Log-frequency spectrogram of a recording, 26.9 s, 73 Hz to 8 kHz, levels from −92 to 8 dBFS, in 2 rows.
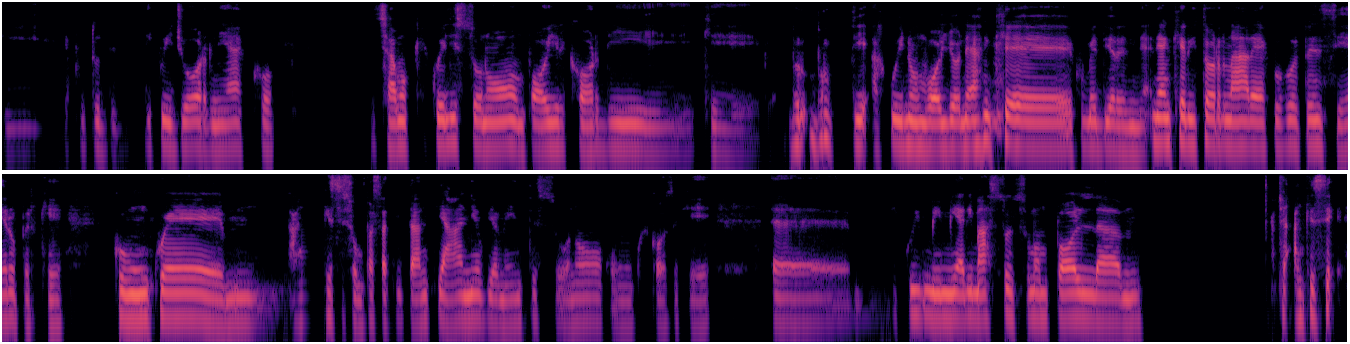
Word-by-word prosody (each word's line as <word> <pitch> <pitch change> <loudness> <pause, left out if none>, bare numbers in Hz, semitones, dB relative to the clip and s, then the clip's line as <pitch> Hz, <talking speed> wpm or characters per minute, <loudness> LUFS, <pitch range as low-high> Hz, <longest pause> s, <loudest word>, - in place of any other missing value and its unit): di 235 0 -30
tutti 120 -3 -13 0.3
di - - -17
quei 140 -2 -1
giorni, 135 -1 -2
ecco. 135 -1 -7 1.1
Diciamo 140 +1 +2
che - - -21
quelli 150 +1 +1
sono 140 -1 +1
un 135 - 0
po' 130 0 +1
i 135 +1 +2
ricordi 130 -2 -4
che 115 -2 -18 0.3
bru - - -3
brutti 165 -3 -3
a - - -11
cui 145 -2 +2
non 140 -1 +4
voglio 135 +1 +5
neanche 145 -2 +3
come 140 0 -3
dire, 130 -1 -1
ne 125 0 -4
neanche 155 +1 +5
ritornare 145 -1 +4
ecco 140 +1 -4
col 145 0 -3
pensiero 140 -1 -3
perché 120 -1 -12 0.5
comunque, 140 -2 +3
mhmm, 130 - -7
anche 130 - -13
se - - -7
son - - -7
passati 130 +3 -6
tanti 125 +2 -2
anni 130 +2 0
ovviamente 125 0 -9
sono 125 0 -10
comunque 115 0 -20
cose 120 +1 -12
che 115 0 -17 0.6
ehm, 290 -3 -8 0.6
mi 310 0 -1
mi 295 -2 +3
mi 285 0 +5
è - - +4
rimasto 140 +2 0
insomma 145 0 -3
un 140 - -3
po' 140 +2 +4
il 130 -2 +1 1.4
cioè - - -4
anche - - -4
se - - -3
140 Hz, 125 wpm, -34 LUFS, 130-145 Hz, 1.4 s, voglio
